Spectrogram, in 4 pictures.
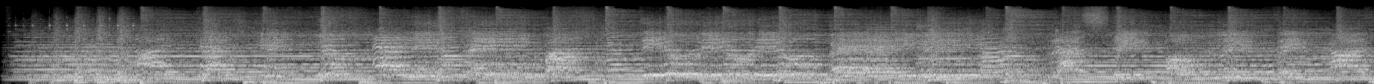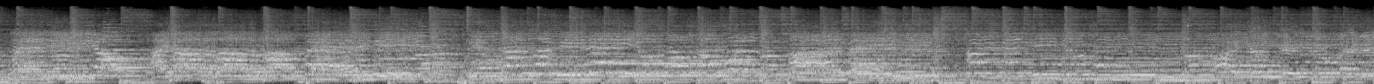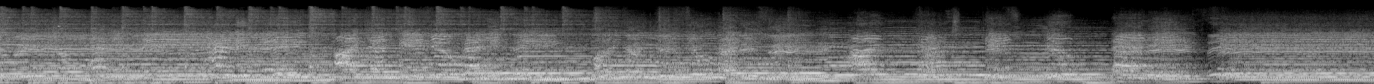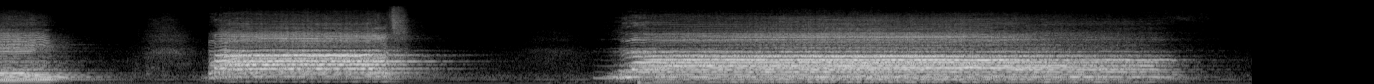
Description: Orchester
SMATB & Solo M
